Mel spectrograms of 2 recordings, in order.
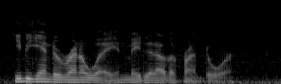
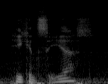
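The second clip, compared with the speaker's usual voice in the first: softer, questioning hush; hushed whispering; 3 semitones higher, 6 dB quieter than usual. A narrator's reading. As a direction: drop the volume as if whispering behind someone. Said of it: "Tom hears whispering coming from behind him".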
